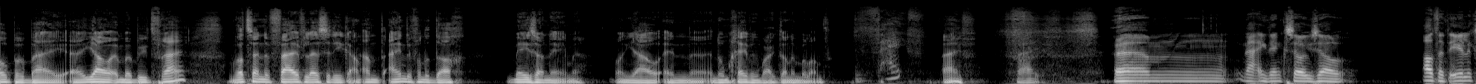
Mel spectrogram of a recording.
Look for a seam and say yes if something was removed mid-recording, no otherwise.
yes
